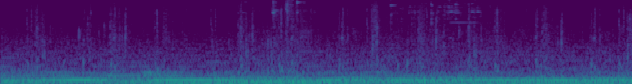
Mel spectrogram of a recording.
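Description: Horse hooves clip-clopping in the Lord of the Rings Online video game, a steady rhythmic trot under a low ambient hum, with no talking.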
